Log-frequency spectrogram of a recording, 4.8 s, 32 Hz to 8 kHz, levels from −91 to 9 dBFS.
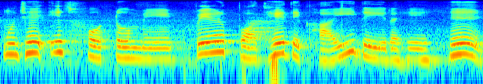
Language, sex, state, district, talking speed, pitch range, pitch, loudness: Hindi, female, Madhya Pradesh, Katni, 125 wpm, 165-240 Hz, 195 Hz, -17 LUFS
